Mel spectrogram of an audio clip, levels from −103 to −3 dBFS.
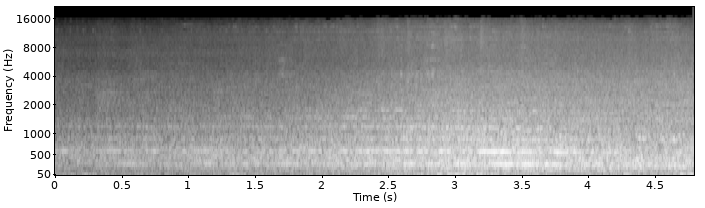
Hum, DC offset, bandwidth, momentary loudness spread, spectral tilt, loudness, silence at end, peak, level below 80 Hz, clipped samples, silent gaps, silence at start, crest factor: none; under 0.1%; 16.5 kHz; 19 LU; -5.5 dB/octave; -14 LUFS; 0 s; 0 dBFS; -34 dBFS; under 0.1%; none; 0 s; 16 dB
